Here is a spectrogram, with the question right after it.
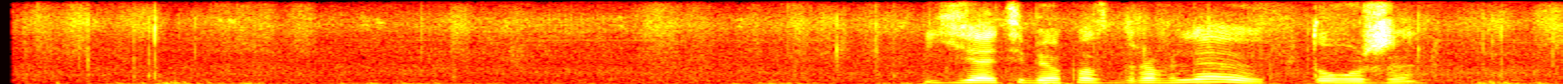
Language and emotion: Russian, positive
